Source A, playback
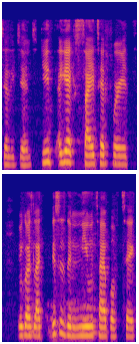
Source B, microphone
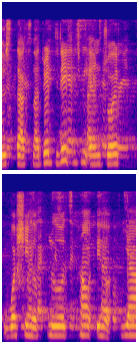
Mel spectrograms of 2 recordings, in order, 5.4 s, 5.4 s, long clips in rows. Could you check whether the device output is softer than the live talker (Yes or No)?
Yes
